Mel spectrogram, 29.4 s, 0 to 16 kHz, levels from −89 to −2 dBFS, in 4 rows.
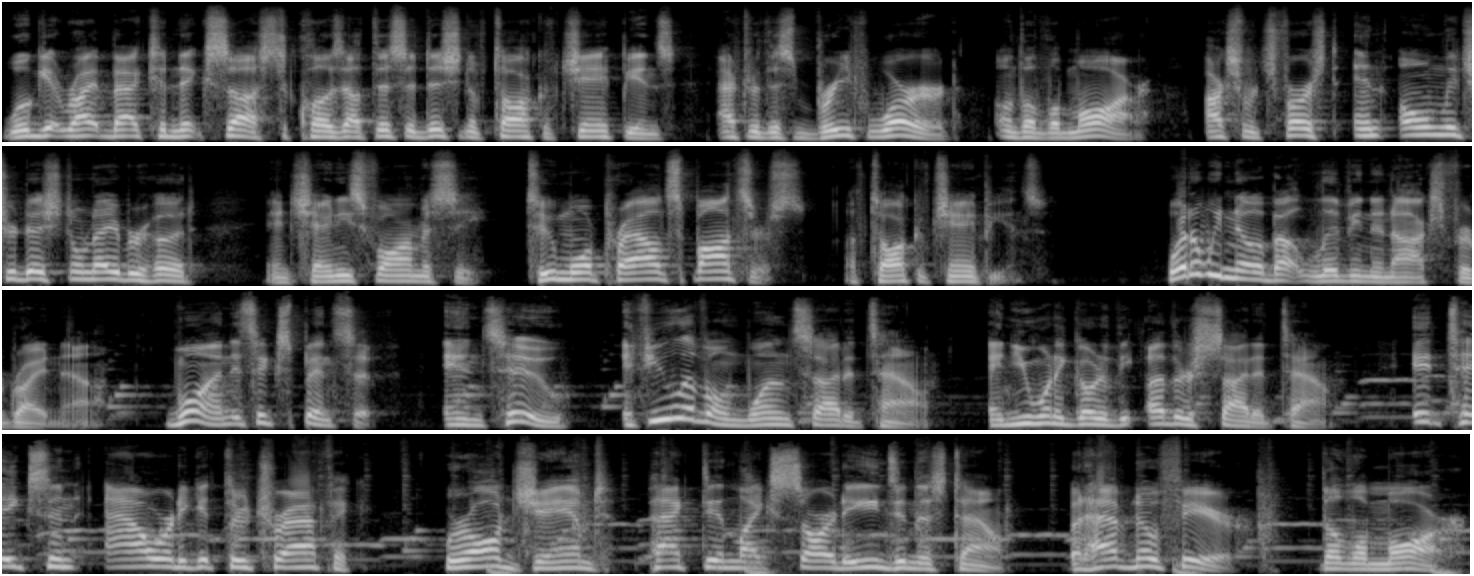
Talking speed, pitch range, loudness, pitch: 200 wpm, 145-190 Hz, -26 LUFS, 165 Hz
